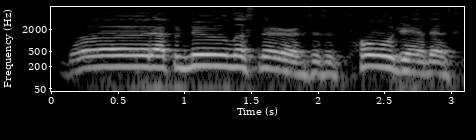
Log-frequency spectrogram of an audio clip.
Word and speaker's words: Toll Jam: I like to spell it out when I when I'm doing my intros because like it sounds like to jam, but it's like toll jam, like to O L.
